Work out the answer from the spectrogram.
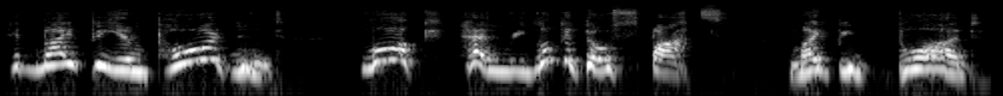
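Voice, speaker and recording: A woman's voice: sits high, big pitch swings, unhurried. A woman playing a concerned, persistent housewife in a vintage-style radio play, earnest and inquisitive. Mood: worried, insistent. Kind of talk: vintage radio drama acting.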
